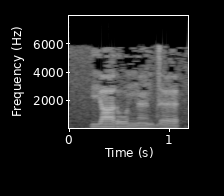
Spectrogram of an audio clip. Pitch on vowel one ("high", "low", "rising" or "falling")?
high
